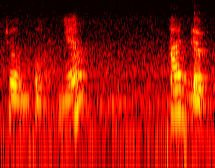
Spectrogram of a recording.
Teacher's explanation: B itu bunyi bersuara. Namun ketika dia pada posisi koda, dia akan menjadi bunyi p. P ini adalah bunyi tak bersuara.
